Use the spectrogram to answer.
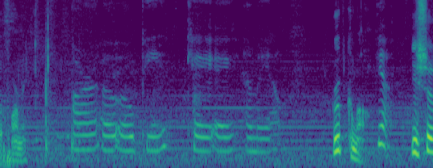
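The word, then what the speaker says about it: Roopkamal: roger mclean okay i didn't catch it so spell it for me r-o-o-p-k-a-m-a-l roop kamal yeah you should have said that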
